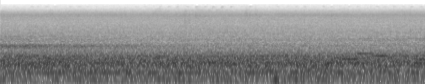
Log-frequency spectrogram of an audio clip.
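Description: Steady cabin noise of an airliner taxiing: a low rumble from the idling jet engines and the rolling aircraft, with the even hiss of the cabin air conditioning.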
